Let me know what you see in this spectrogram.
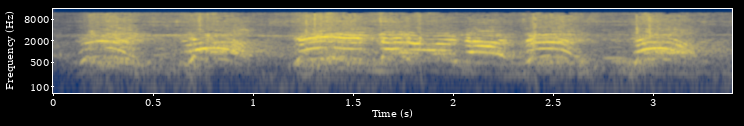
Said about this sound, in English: Protesters in Turkey today shouting, the world will turn upside down if women don't have freedom.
